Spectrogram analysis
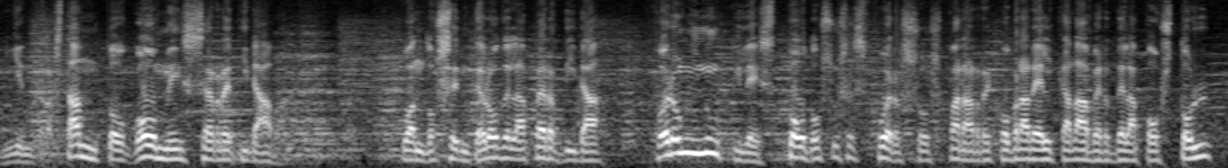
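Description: A man's voice: mid-range voice, expressive, fairly quick. A man giving dramatic scripted narration of historical events for a radio drama, in a solemn, heightened manner. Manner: solemn, rising to heightened intensity in battle passages. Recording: narration over loud music.

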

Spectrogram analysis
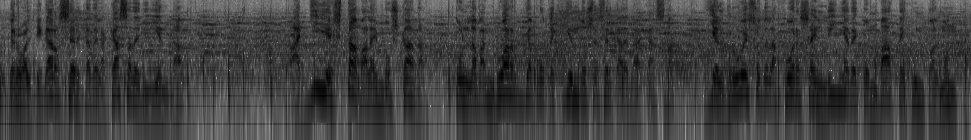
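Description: A man giving dramatic scripted narration of historical events for a radio drama, in a solemn, heightened manner. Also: a little high. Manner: solemn, rising to heightened intensity in battle passages. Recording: narration over loud music.

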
